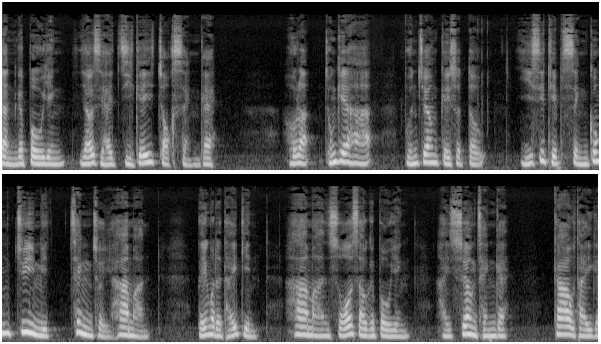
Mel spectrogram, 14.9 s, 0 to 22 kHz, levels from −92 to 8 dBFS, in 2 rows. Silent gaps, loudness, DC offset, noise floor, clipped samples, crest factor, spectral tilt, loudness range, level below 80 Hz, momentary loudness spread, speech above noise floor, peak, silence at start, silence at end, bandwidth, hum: none; -16 LUFS; under 0.1%; -55 dBFS; under 0.1%; 16 dB; -6 dB/octave; 3 LU; -52 dBFS; 10 LU; 40 dB; 0 dBFS; 0 s; 0 s; 16.5 kHz; none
